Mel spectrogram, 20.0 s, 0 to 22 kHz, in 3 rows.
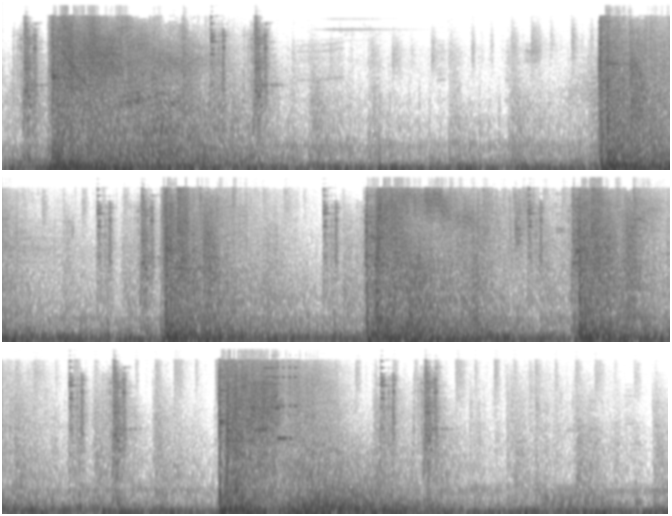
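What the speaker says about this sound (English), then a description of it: "Charge the missile barrage to level 2 to destroy up to 4 targets at once." Missile barrage explosions in a video game arrive as several loud, heavy booming bursts at intervals, each with a sharp onset and rumbling tail, over a mechanical background hum, with no talk.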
